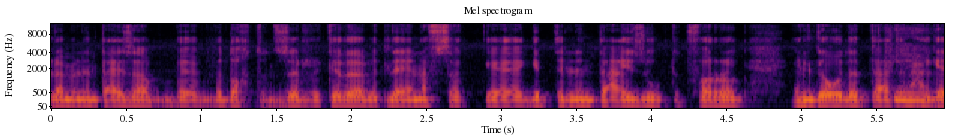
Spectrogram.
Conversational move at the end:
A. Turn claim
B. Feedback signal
B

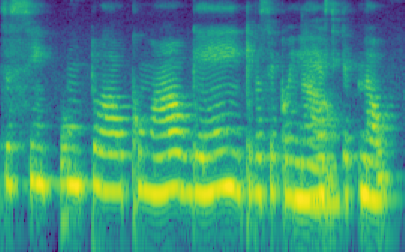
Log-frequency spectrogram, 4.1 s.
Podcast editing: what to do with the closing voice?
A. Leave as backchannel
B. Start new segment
A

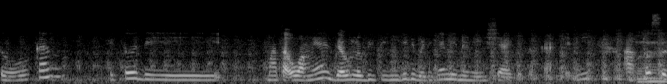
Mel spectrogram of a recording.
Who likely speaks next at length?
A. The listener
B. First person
B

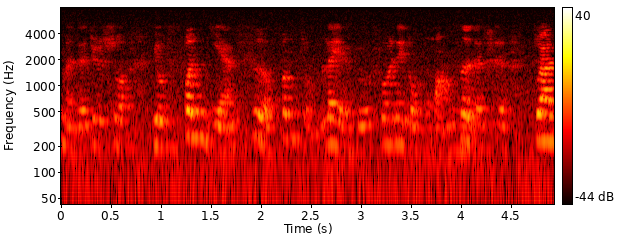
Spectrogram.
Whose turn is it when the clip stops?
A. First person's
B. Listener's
A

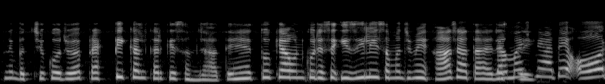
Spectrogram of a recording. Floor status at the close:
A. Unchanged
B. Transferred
B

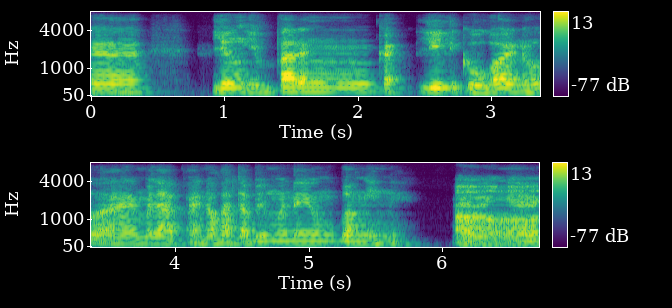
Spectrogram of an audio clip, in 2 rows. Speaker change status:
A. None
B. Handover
B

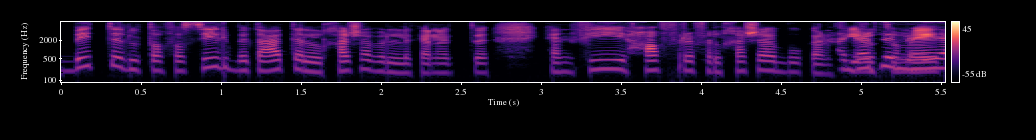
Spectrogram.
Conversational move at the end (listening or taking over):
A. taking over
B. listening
A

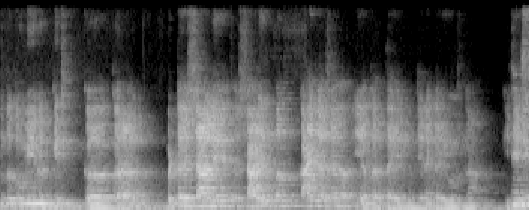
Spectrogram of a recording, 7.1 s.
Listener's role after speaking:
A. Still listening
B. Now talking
A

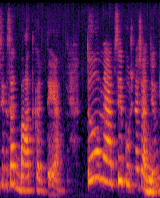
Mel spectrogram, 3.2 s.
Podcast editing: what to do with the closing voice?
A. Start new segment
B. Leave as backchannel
B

